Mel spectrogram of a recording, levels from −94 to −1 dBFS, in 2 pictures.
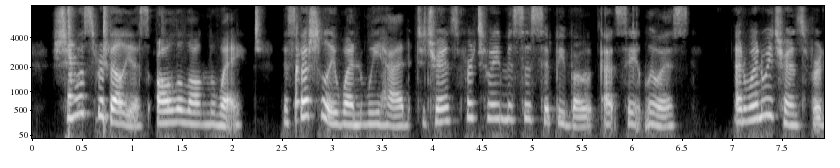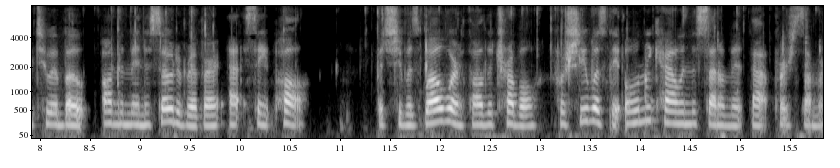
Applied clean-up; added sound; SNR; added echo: neural mask model Resemble Enhance denoiser.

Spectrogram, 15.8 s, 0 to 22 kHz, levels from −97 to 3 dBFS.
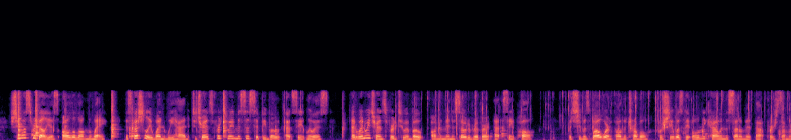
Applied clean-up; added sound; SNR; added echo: none; Crushing; 12 dB; none.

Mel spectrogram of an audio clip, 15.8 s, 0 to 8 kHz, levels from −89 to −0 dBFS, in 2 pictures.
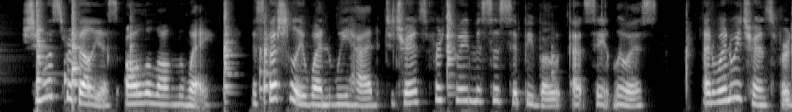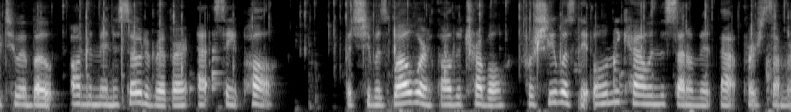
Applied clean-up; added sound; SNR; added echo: classical method log-MMSE.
